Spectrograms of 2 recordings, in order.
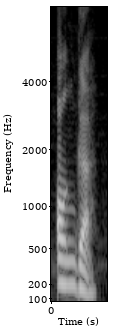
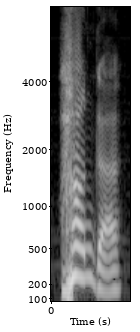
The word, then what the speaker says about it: hunger: Pronounce the H in hunger. Okay, don't drop it. Don't say hunger. You have to catch yourself and be intentional about it. Say hunger, not hunger.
